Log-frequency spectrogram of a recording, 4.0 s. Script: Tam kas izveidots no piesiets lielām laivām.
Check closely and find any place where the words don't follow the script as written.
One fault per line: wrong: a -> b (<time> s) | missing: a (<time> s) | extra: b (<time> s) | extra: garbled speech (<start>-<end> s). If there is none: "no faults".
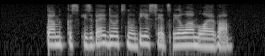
no faults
